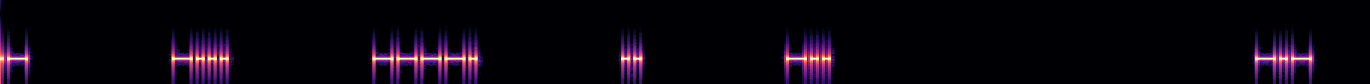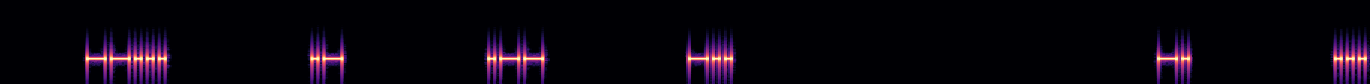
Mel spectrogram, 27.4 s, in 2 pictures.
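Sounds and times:
morse code beeps in a call-sign drill: 0:00.0 - 0:00.3, 0:01.8 - 0:02.3, 0:03.8 - 0:04.8, 0:07.9 - 0:08.4, 0:12.6 - 0:13.2, 0:14.6 - 0:15.4, 0:16.8 - 0:17.2, 0:18.6 - 0:19.2, 0:20.6 - 0:21.1, 0:25.3 - 0:25.6, 0:27.1 - 0:27.4.

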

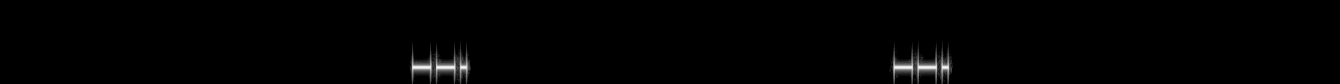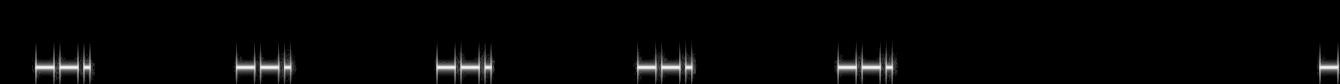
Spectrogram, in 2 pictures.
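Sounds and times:
morse code letter G tones: 0:04.1 - 0:04.6, 0:08.9 - 0:09.5, 0:13.8 - 0:14.3, 0:15.8 - 0:16.4, 0:17.8 - 0:18.3, 0:19.8 - 0:20.3, 0:21.8 - 0:22.4, 0:26.6 - 0:26.7.

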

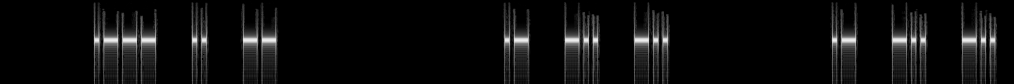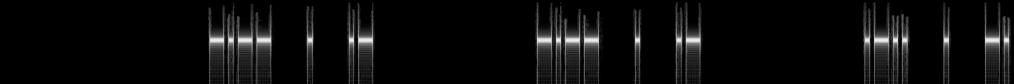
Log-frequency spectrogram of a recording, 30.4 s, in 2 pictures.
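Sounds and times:
morse code practice words: 0:01.4 - 0:03.1, 0:03.7 - 0:04.2, 0:07.6 - 0:10.1, 0:12.5 - 0:15.0, 0:18.4 - 0:19.3, 0:20.4 - 0:20.8, 0:23.3 - 0:24.8, 0:25.4 - 0:25.8, 0:28.2 - 0:28.8, 0:29.4 - 0:30.4.

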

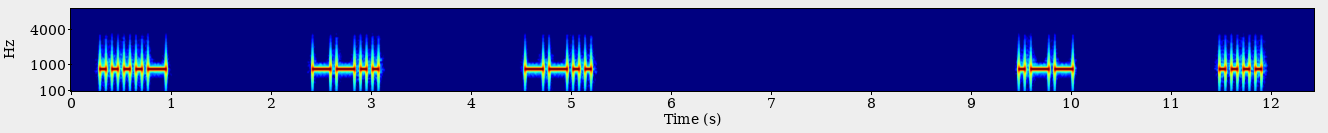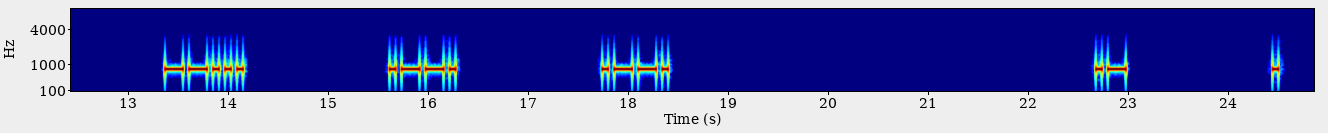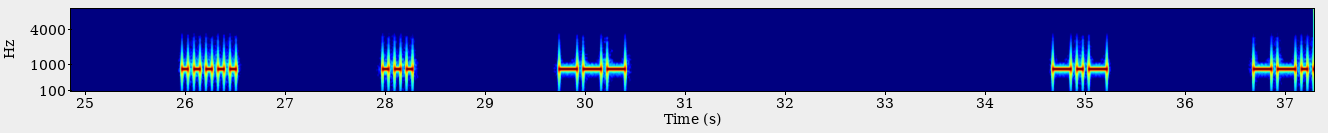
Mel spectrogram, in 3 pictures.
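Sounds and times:
morse code call-sign beeps: 0:00.3 - 0:01.0, 0:02.4 - 0:03.1, 0:04.6 - 0:05.2, 0:09.5 - 0:10.0, 0:11.5 - 0:11.9, 0:13.4 - 0:14.2, 0:15.6 - 0:16.3, 0:17.8 - 0:18.5, 0:22.7 - 0:23.0, 0:26.0 - 0:26.5, 0:28.0 - 0:28.3, 0:29.8 - 0:30.4, 0:34.7 - 0:35.3, 0:36.7 - 0:37.2.

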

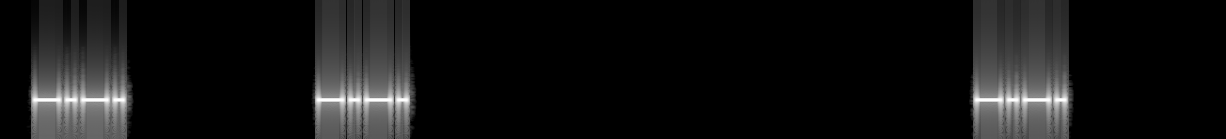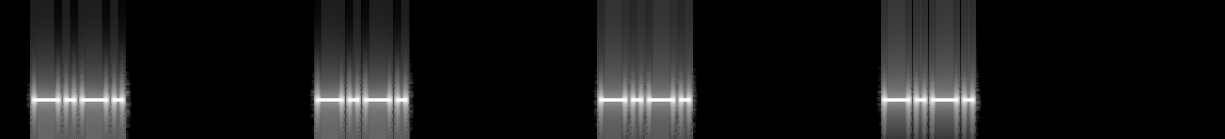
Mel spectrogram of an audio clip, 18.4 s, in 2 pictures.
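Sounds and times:
Morse code tones for the letter C: 0:00.3 - 0:01.0, 0:07.4 - 0:08.0, 0:09.5 - 0:10.2, 0:11.6 - 0:12.3, 0:13.7 - 0:14.4, 0:15.9 - 0:16.6.

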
